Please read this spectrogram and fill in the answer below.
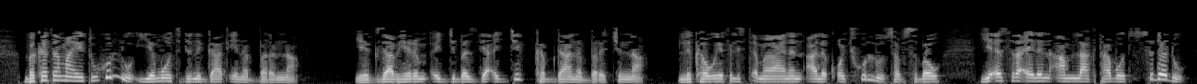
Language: Amharic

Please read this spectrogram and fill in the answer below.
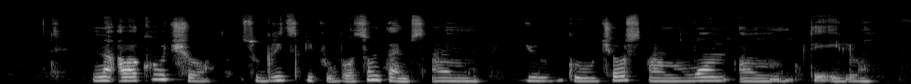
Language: Nigerian Pidgin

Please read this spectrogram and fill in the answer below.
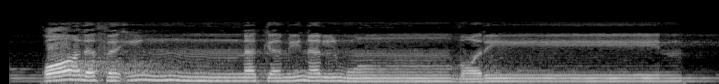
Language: Arabic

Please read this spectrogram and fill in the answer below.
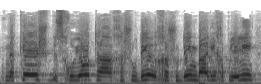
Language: Hebrew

